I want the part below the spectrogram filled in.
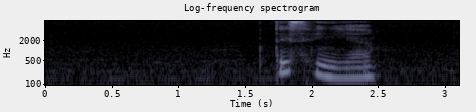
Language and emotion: Russian, neutral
